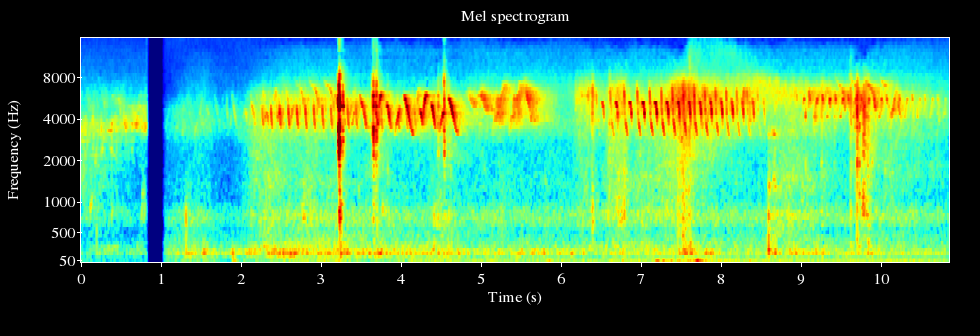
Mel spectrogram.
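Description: A songbird singing two long, rapid high-pitched trills, one starting about two seconds in and the other about six seconds in, with a single sharp click about three seconds in.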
